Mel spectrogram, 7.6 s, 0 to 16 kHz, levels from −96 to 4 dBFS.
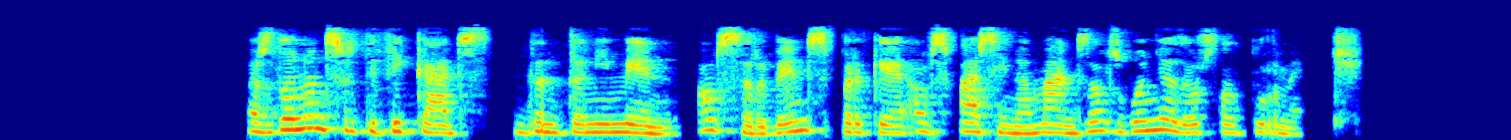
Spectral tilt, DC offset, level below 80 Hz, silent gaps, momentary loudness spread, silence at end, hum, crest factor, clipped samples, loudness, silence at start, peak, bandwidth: -3.5 dB/octave; under 0.1%; -62 dBFS; 2.47-2.56 s, 3.41-3.48 s, 6.53-6.66 s; 10 LU; 0.75 s; none; 18 dB; under 0.1%; -22 LUFS; 1.25 s; -4 dBFS; 8 kHz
